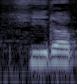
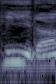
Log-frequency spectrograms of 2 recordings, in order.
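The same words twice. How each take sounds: First: The word is said softly and lightly. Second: The word is said forcefully and heavily. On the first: The speaker calls it right. "ਪੋਲਾ ਹੀ ਪਦ ਉਚਾਰਨ ਕਰਨਾ" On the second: The speaker calls it wrong. "ਹੀਰਾ ਨਹੀਂ ਕਹਿਣਾ"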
